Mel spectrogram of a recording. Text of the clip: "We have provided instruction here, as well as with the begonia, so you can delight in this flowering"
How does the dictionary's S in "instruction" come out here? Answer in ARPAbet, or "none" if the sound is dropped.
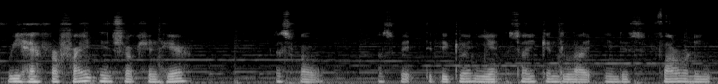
S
